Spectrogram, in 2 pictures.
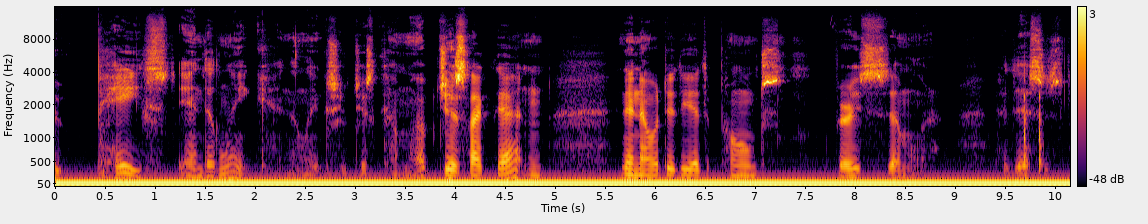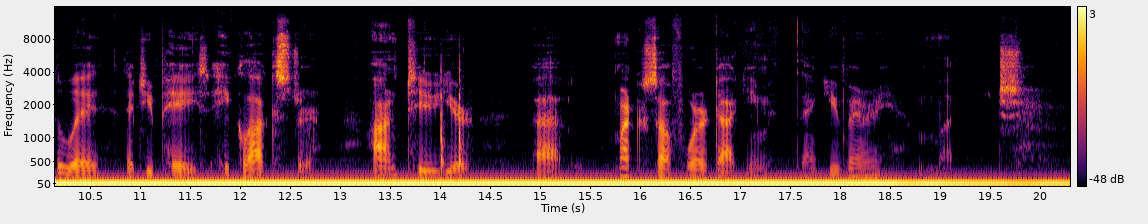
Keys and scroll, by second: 2.7 Return.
